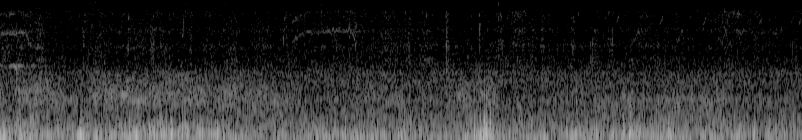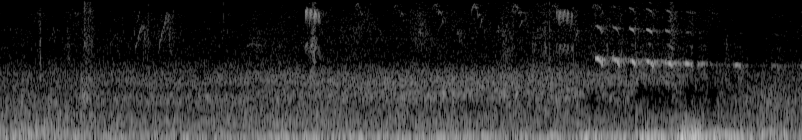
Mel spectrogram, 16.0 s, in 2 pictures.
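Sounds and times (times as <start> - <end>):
small birds chirping: 10.5 - 15.2.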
